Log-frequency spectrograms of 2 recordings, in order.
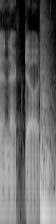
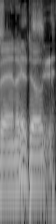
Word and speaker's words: anecdote: I I always say anecdote, don't you? I'm not even instead of aneote talk in this segment.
